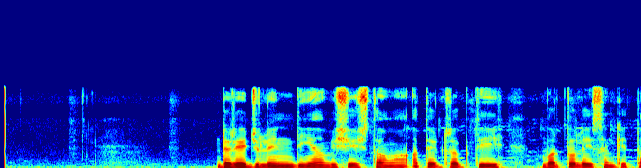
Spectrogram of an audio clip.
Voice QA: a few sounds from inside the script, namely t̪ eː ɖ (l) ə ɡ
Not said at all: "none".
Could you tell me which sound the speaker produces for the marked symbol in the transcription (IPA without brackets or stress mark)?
ɾ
